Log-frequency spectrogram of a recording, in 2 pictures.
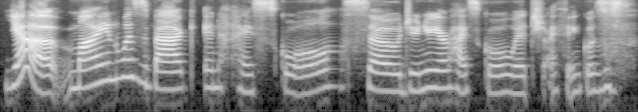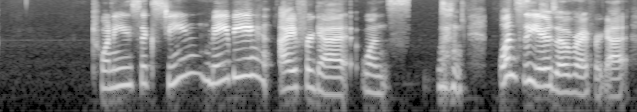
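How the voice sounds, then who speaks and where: A woman's voice: on the high side, sing-song, slow, fairly bright tone, no room sound, studio quality. A young woman, a college student who makes ASMR videos, chatting as a guest in a bubbly, upbeat way. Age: young adult. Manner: bubbly, upbeat, laughs easily. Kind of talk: casual interview chat.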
